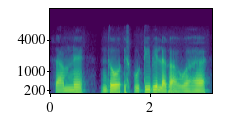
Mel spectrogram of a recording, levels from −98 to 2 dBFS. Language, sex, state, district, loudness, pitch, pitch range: Hindi, male, Jharkhand, Palamu, -18 LUFS, 105 Hz, 105-110 Hz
